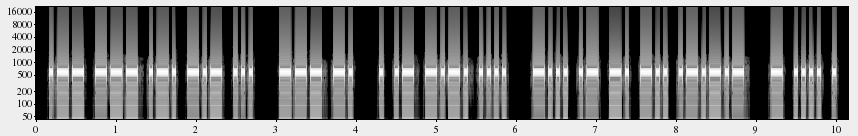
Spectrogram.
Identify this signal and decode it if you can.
Morse code, heard as a keyed tone, about 25 wpm, 600 Hz. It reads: WORKS ON EACH BAND. THE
